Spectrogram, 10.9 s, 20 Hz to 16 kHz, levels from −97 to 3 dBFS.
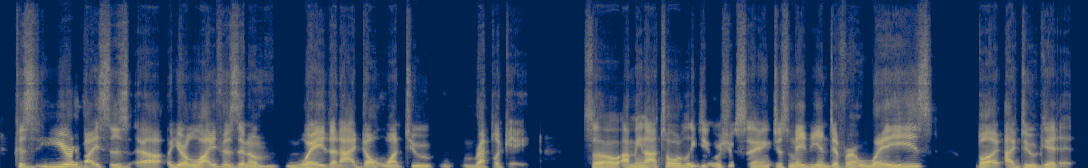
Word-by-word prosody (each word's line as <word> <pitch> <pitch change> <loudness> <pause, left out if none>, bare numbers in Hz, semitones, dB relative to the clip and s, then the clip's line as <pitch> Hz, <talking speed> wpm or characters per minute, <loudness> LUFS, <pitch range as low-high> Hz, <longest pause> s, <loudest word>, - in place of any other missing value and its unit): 'cause 180 -8 -2
your 200 0 +2
advice 175 +1 -1
is" 160 -5 -3
uh, 155 +1 +2
"your 165 -1 +3
life 145 +6 +2
is 155 -5 -3
in 150 - +1
a 130 -1 +1
v 120 - -6 0.2
way 145 +6 +3
that 145 - +1
I - - +3
don't 145 -3 -1
want 135 -3 0
to 125 -3 -2
r 115 - -12
replicate." 390 - -4 0.5
So, 140 -1 +2
I 140 - +5
mean, 150 -1 0
I 150 - +5
totally 165 -7 0
get 135 +1 -5
what 125 -3 -4
you're 130 - -5
saying, 120 -1 0
just 155 0 -4
maybe 175 -1 +2
in 160 - 0
different 145 -4 0
ways? 150 - +1 0.4
But 155 -1 +2
I 140 0 +2
do 145 +1 -1
get 130 +2 -1
it. - - -11
150 Hz, 210 wpm, -23 LUFS, 135-170 Hz, 0.5 s, I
